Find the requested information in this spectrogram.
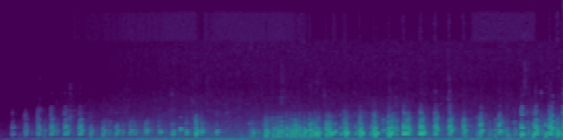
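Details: Japanese brown frogs calling in a noisy wetland in town: rapid pulsed notes, sparse for the first two seconds, then a denser overlapping run of quick clicks. Low rumbling background noise throughout.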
